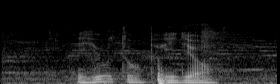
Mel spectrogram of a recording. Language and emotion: Russian, neutral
